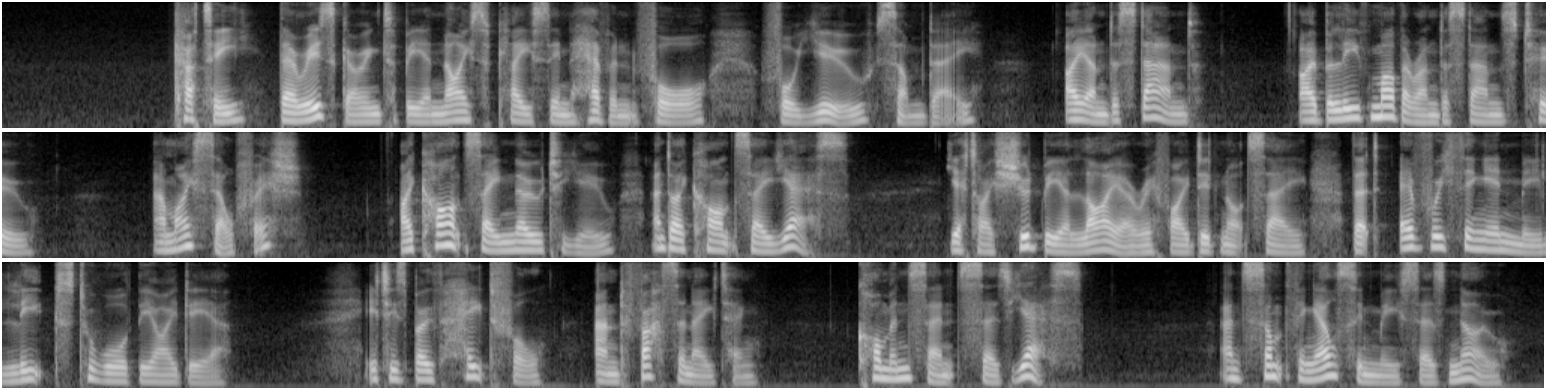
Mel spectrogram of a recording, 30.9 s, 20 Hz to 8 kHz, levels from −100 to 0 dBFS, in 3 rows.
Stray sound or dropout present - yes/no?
no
